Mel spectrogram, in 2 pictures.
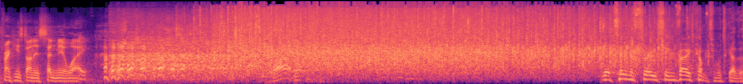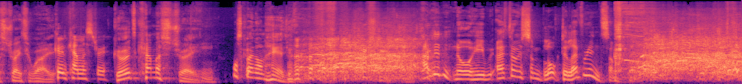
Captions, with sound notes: So the first thing Frankie's done is send me away. [laughter] [cheering and applause] The team of three seemed very comfortable together straight away. -Good chemistry. -Good chemistry. What's going on here d'ya think? I didn't know he-- I thought it was some bloke delivering something.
